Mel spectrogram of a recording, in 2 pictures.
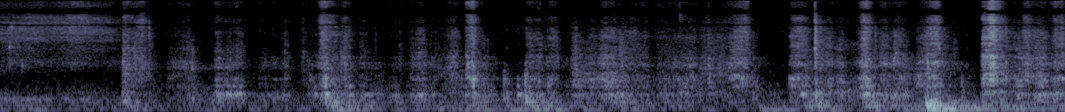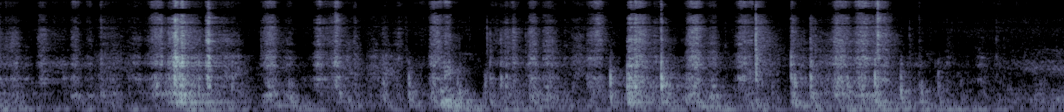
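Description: Faint rustling and scraping of a cardboard packaging box being handled and lifted by hand, with light taps and a soft low thump about halfway through.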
